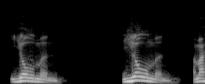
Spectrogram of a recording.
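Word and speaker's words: Hjulmand: The D is silent like Okay, cool. I hear you. Someone says well said. That's well said. It's pronounced Yulman.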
